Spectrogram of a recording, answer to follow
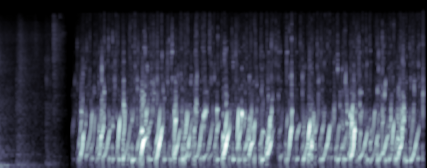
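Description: Bubbling sound effect: a sudden, loud, rapid stream of short rising bloops that starts about a second in and keeps going.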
